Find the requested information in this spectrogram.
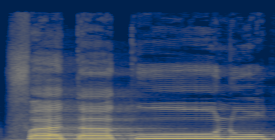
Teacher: Maka cara bacanya kaf dipanjangkan 2 harokat saja. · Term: mad tabi'i dhahiri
